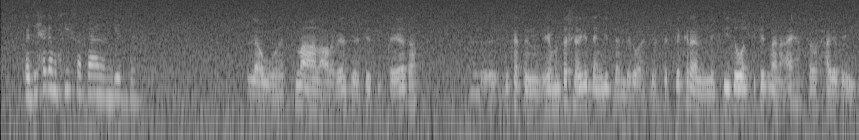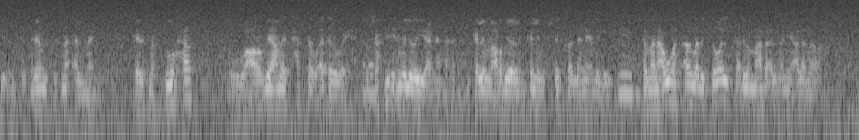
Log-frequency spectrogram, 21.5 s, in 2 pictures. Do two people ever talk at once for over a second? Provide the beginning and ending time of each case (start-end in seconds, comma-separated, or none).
none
